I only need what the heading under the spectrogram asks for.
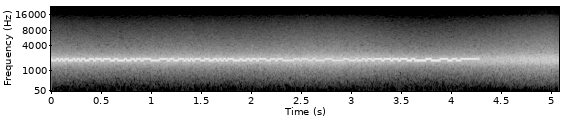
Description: RTTY (45.45 baud, 170 Hz shift), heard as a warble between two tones, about 1950 Hz centre, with radio static and a narrow filter. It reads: … 92686 05795 17598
